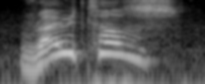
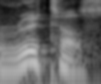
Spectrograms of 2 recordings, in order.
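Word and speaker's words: Reuters: Are you routers is a little bit more neutral or routters depending how you want to pronounce it.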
